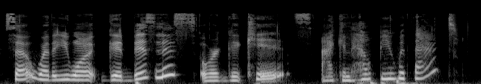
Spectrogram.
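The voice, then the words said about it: Sick-sounding voice. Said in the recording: “I don't have my beautiful radio voice on today. I am sick”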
